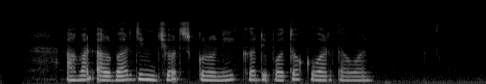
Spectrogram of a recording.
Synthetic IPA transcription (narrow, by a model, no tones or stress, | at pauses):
ʔahmat̪albard͡ʒɨŋd͡ʒɔrt͡ʃkulonikɨrdipɔt̪ɔkəwart̪awan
